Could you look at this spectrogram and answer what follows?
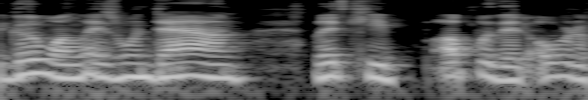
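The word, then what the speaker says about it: Luetge: So his name is Lidke, that's how you pronounce it.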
